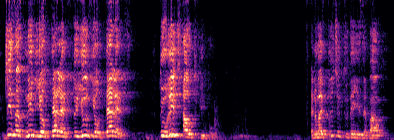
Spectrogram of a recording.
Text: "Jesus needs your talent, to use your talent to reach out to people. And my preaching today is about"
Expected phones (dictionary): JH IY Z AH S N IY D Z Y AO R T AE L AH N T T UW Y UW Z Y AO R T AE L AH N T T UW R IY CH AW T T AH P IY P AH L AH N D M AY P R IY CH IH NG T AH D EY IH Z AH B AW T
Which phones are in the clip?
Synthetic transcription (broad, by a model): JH IY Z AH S N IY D Y AO R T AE L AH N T T UW Y UW Z Y AO R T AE L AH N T T UW R IY CH AW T T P IY P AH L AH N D M AY P R IY CH IH NG T AH D EY IH Z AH B AW T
